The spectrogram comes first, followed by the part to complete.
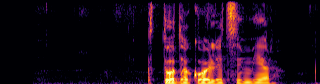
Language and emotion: Russian, angry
